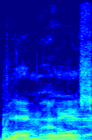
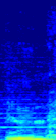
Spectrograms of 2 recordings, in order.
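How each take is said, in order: First: The first syllable rhymes with plum. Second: The first syllable does not rhyme with plum. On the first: "Is that how you pronounce it, Blumhouse? ... like Plum" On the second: "I've always called it Bloomhouse"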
